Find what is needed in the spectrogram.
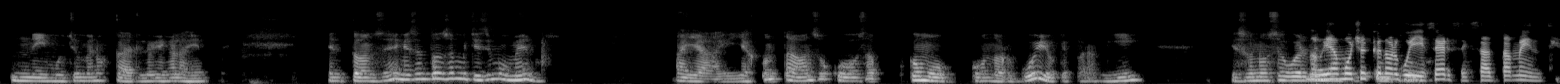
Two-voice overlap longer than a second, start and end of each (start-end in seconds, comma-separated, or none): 13.0-14.4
